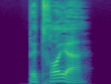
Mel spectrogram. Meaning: 1. guardian, caretaker 2. carer, helper, nurse
- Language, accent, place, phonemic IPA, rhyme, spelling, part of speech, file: German, Germany, Berlin, /bəˈtʁɔɪ̯ɐ/, -ɔɪ̯ɐ, Betreuer, noun, De-Betreuer.ogg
